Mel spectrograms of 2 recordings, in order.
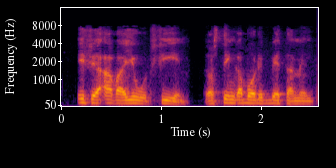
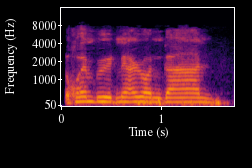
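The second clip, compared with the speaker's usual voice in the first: mock wailing mother; 7 semitones higher than usual. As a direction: ham up a grieving mother's lament. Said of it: "Nobody cry and say".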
